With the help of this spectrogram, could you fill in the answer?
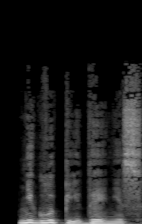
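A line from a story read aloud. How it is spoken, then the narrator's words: Irritated. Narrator (Russian): раздраженно произнес я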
